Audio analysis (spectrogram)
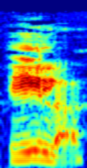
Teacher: It's a little diphthonged like Ayla, but not enough to be discerning to the ear.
